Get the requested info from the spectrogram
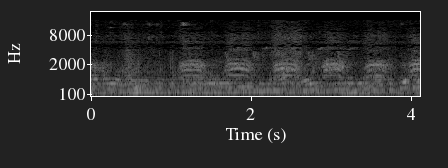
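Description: A crow cawing repeatedly, about six caws at roughly two a second, starting about a second in.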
